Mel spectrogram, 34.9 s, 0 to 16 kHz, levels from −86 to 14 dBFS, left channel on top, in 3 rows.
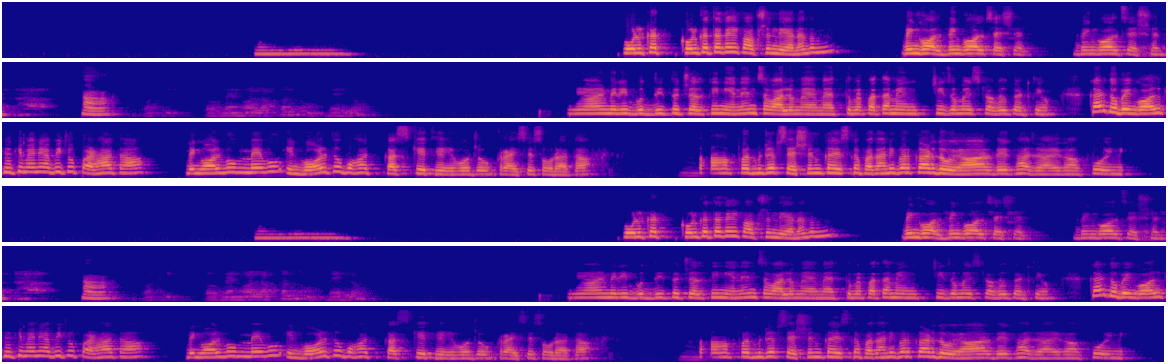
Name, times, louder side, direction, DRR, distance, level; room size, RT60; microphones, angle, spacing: voice 1, 2.5-3.5 6.2-8.3 9.0-10.2 10.7-11.7 12.4-12.8 17.3-22.2 22.5-24.7 25.1-29.2 30.4-34.5, left 5 dB, 70° left, 0.6 m, -23 dB
voice 2, 9.3-10.2 11.3-12.1 12.6-12.7 13.0-13.3 13.6-15.3 25.9-26.1 30.0-30.4, right 1 dB, 75° right, 4.9 m, -52 dB
16.0 x 14.5 x 2.3 m
head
